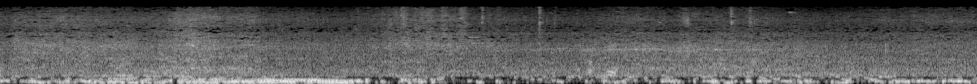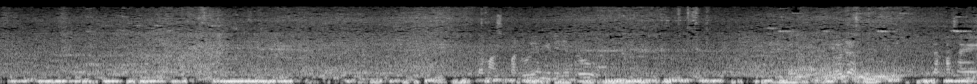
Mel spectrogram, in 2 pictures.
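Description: Low engine hum of vehicles running nearby, swelling and fading over several seconds, with faint clicks of rubber hose and metal parts being handled.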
